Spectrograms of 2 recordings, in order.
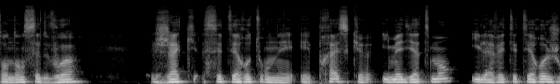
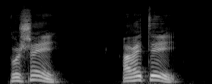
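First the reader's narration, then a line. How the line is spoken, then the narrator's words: Shouted. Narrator (French): cria Chaise-Martin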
